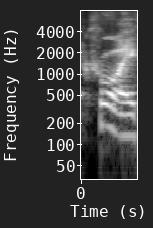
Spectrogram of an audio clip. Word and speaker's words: Croy: declaration on this lieutenant croy from the star cruiser rhymes with troy from the high school musical trilogy would you call that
